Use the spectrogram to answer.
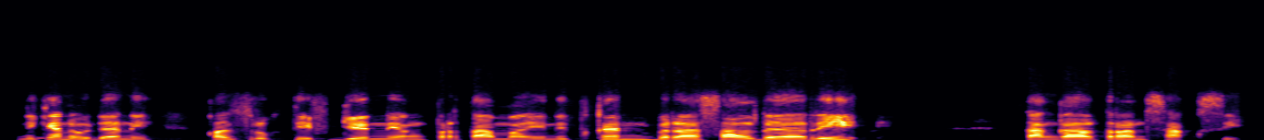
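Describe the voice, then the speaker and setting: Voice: medium pitch, no echo. An Indonesian-accented tutor talks in a casual, colloquial way, walking through material step by step. Rhetorical questions break up the explanation. The sound is dry and slightly dull, with very little room in it. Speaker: accounting tutor.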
